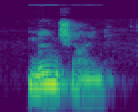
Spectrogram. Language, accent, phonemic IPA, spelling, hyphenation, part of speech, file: English, Southern England, /ˈmuːnʃaɪn/, moonshine, moon‧shine, noun / verb, LL-Q1860 (eng)-moonshine.wav
- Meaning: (noun) 1. The light of the moon 2. The light of the moon.: The light reflected off Earth's Moon 3. The light of the moon.: The light reflected off a moon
